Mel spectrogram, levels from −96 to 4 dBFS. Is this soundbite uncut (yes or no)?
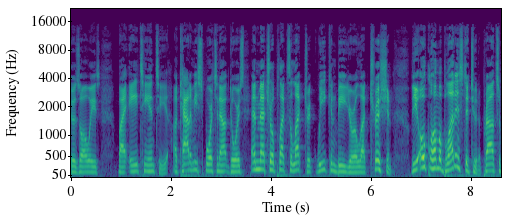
no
